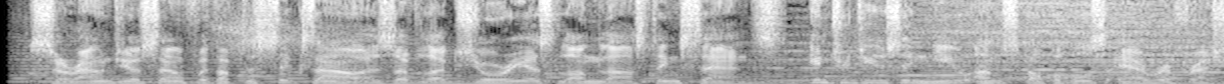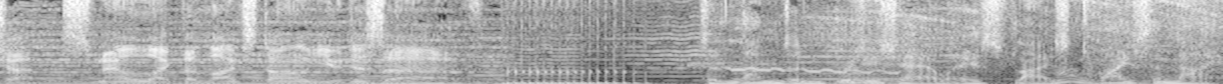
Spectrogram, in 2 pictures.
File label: commercial, men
